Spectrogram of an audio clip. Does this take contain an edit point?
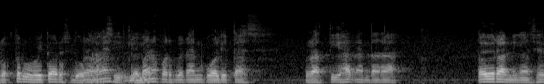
yes; 1 cut; at 1.3 s

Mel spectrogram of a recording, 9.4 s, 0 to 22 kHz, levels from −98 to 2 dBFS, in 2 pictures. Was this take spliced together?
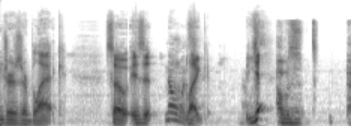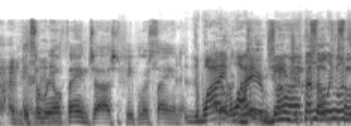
no; 0 cuts

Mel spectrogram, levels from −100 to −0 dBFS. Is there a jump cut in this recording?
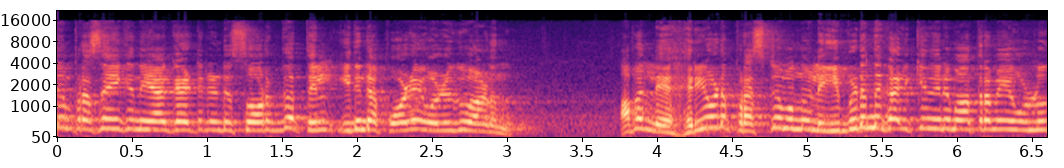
no; 0 cuts

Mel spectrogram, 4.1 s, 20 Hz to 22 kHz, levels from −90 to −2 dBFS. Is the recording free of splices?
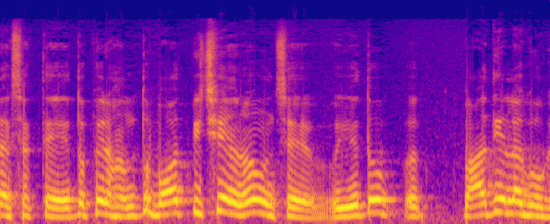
yes; 0 cuts

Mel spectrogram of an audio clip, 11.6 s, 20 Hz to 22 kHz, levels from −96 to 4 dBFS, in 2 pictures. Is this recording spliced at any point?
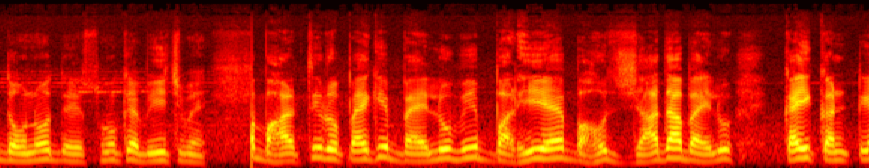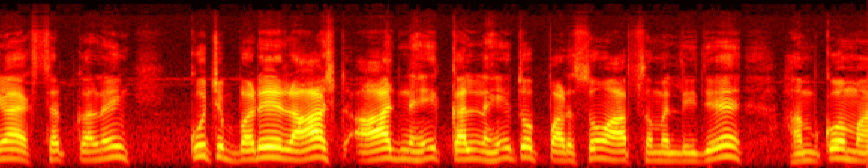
yes; 1 cut; at 1.7 s

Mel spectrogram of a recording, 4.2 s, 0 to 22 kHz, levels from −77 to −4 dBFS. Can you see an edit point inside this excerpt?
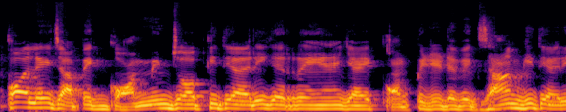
no; 0 cuts

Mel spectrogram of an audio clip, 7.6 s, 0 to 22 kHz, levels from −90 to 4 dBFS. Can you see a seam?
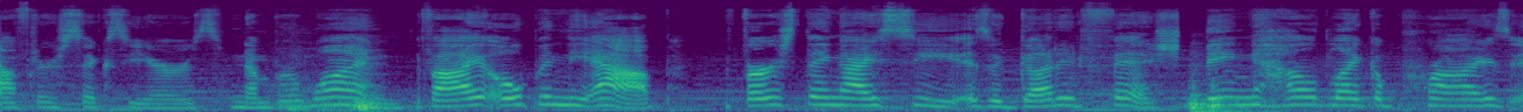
yes; 1 cut; at 1.4 s

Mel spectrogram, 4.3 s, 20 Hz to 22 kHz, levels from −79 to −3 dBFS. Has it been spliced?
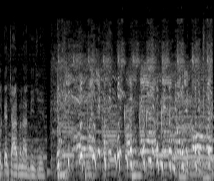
no; 0 cuts

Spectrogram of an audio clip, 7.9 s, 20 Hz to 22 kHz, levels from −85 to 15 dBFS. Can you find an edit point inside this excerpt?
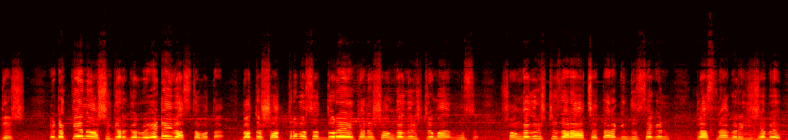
yes; 1 cut; at 2.2 s

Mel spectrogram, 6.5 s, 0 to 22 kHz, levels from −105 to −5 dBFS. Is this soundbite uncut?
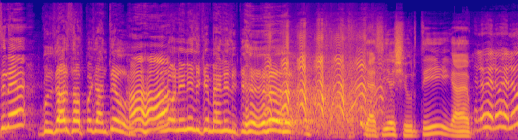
no; 1 cut; at 4.5 s

